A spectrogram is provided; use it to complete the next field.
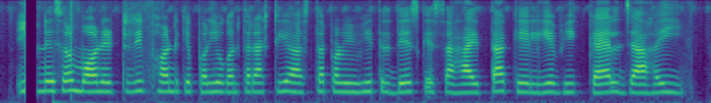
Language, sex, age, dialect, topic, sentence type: Magahi, female, 18-24, Central/Standard, agriculture, statement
